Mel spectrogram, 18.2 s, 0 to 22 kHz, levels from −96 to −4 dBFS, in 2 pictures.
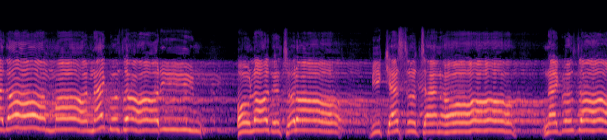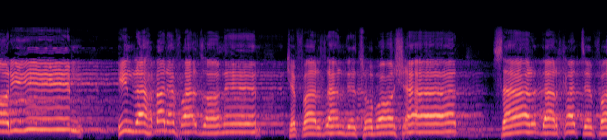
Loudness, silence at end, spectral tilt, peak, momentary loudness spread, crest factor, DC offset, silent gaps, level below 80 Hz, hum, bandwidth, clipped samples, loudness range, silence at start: -26 LUFS; 0 s; -4.5 dB/octave; -12 dBFS; 11 LU; 14 dB; under 0.1%; none; -82 dBFS; none; 9.2 kHz; under 0.1%; 3 LU; 0 s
